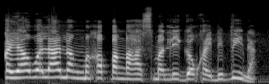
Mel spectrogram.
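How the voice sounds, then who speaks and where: A woman's voice: high voice, expressive, a little fast, bright, forceful tone, no room sound. A woman playing a middle-aged, superstitious village mother in a radio horror drama, speaking emphatically and insistently. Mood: stern, alarmed. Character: grieving, stern, superstitious village mother of grown son.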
